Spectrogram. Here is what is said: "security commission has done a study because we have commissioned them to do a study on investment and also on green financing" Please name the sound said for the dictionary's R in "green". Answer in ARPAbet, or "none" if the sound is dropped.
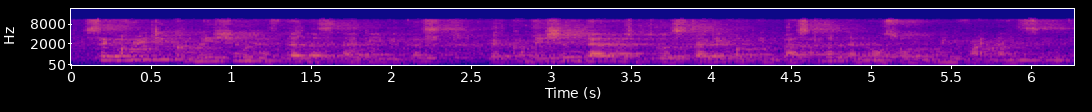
none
